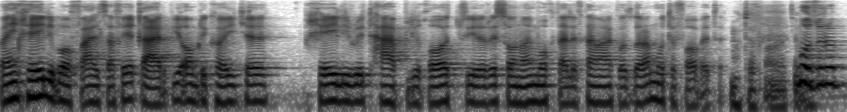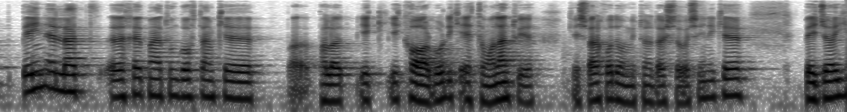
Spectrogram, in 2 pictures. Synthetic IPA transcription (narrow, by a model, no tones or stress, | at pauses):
væinxe̞jliːbɒːfælsæfejeɣæɾbijeɒːmɾiːkʰɒːiːcʰe̞ | xe̞jliːɾuːjet̪ʰæbliːɣɒːt̪̚t̪ːʰuje̞ɾe̞sɒːnɦɒːjemoxt̪ʰæle̞ft̪ʰæmæɾkʰozd̪ɒːɾænmot̪ʰefɒːve̞t̪ʰḛ | moːzuːɾobe̞ine̞lːæt̪ʰxe̞d̪̚mæt̪ʰet̪ʰunɡoft̪æmcʰe̞ | hɒlɒjejeckʰɒːɾbo̞ɾd̪iːcʰeeht̪ʰe̞mɒːlænt̪ʰuje̞ | cʰe̞̰ʃvæɾexo̞d̪emunmit̪ʰuned̪ɒːʃt̪e̞bɒ̰ːʃe̞iːnecʰe̞b̥e̞d͡ʒɒːj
